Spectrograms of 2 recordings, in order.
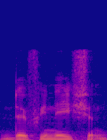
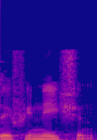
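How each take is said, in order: No difference in how they are said.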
